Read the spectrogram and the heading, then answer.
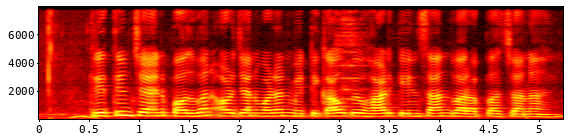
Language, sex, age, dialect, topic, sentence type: Magahi, female, 25-30, Western, agriculture, statement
